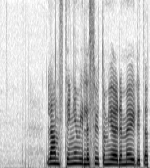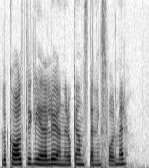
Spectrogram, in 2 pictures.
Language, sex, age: Swedish, female, 24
